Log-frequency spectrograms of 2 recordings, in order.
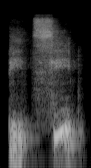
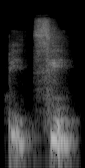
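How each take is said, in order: First: The stress falls on the second word. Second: The same.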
